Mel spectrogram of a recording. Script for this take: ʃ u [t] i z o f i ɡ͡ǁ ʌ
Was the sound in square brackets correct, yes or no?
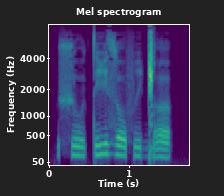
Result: yes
